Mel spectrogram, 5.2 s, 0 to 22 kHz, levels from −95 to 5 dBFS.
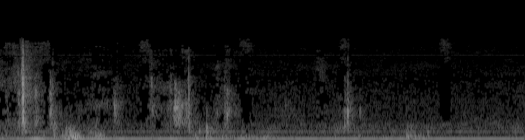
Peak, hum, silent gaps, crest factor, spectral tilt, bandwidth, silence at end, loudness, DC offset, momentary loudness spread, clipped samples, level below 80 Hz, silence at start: -18 dBFS; none; none; 30 dB; -5.5 dB/octave; 7.4 kHz; 0 s; -50 LUFS; under 0.1%; 14 LU; under 0.1%; -52 dBFS; 0 s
